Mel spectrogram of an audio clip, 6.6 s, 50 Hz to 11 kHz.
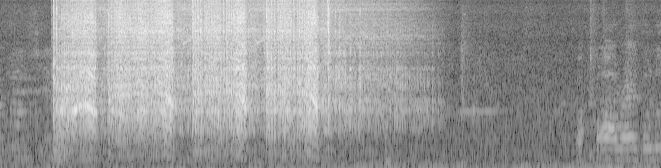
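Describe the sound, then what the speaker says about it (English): A 1992 Honda Accord engine cranks over hard during a compression test: a loud, steady churning burst of about three seconds that then cuts off. A voice follows near the end. "I release the gauge and then crank the engine."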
